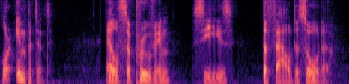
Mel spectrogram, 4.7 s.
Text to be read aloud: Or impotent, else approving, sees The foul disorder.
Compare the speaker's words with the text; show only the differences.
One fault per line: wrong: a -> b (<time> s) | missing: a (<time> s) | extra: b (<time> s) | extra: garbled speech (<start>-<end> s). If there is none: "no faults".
no faults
